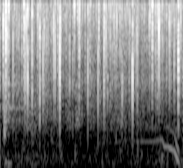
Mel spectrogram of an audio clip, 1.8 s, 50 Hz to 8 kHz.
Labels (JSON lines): {"label": "biophony, cascading saw", "recorder": "SoundTrap 600 or HydroMoth"}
